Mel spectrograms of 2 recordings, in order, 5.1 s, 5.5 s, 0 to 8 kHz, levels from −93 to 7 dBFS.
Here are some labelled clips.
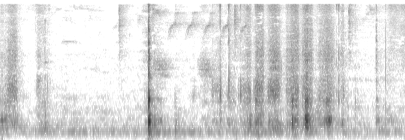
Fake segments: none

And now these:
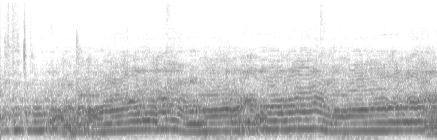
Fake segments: 0.0-5.5 (codec, SNAC)

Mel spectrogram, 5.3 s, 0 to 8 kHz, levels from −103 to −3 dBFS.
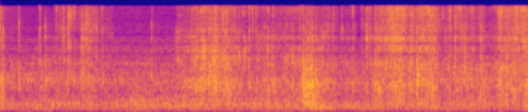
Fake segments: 0.0-1.1 (codec, DAC); 4.3-5.3

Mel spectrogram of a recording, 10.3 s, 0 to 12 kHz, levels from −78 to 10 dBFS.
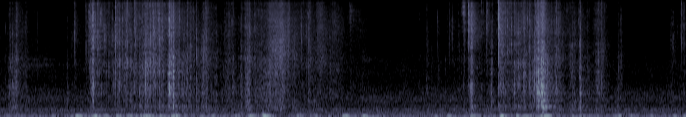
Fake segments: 4.0-4.5 (autoencoder, DAC-VAE)

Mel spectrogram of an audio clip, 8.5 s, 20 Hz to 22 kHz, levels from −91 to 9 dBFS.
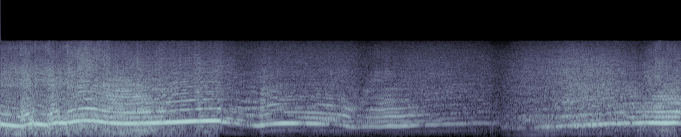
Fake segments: none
